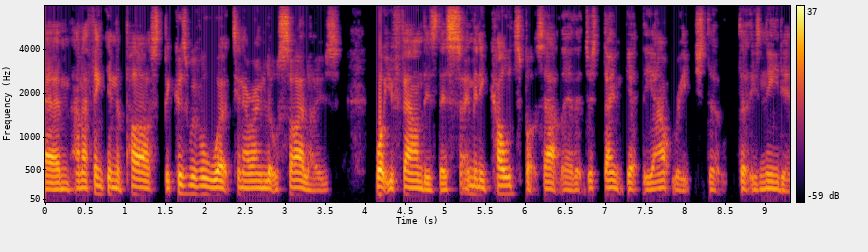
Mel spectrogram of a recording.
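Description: Man with a slight East London accent, medium pitch, dark, mellow tone, fairly even intonation and moderate pace. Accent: East London, Essex, slight. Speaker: law firm partner. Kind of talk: casual interview.

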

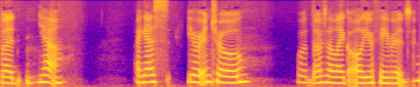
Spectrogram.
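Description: With a German accent, a woman talks fairly slowly at a medium pitch, using fairly even intonation and long, frequent pauses. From Germany. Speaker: podcast co-host. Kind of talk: casual chat.

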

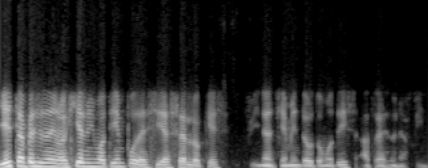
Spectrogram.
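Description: At a very fast pace, a man speaks with lively intonation. His pitch is fairly high for a man. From small town in Argentina. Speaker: fintech executive. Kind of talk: interview.

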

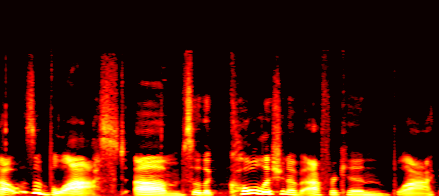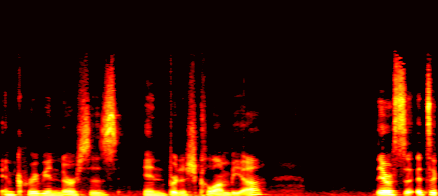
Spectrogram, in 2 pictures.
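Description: A woman with a Canadian accent speaks in a plain, everyday voice at medium pitch and a fairly slow pace. The recording is very clean, with a silent background. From Toronto, Canada. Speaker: nursing student and varsity soccer player. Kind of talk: interview.

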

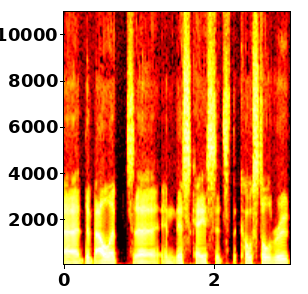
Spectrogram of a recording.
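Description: Against a quiet background, a man with a plain, everyday voice speaks fairly slowly at a fairly low pitch, in a dry, close sound with no echo. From Canada. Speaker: cycling advocate. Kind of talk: interview.

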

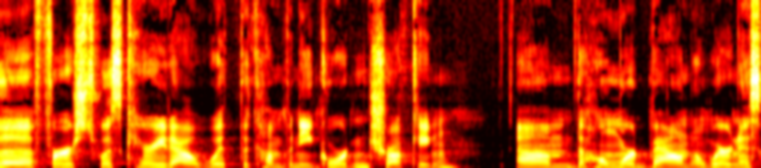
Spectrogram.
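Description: A woman speaks at a fairly quick pace with a plain, everyday voice, fairly low in pitch, with ordinary pitch variation. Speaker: podcast host. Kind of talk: casual, heavy profanity.

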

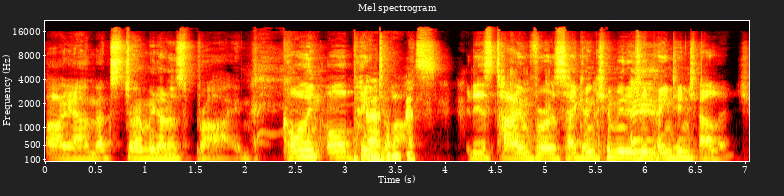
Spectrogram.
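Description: A man puts on a character voice, pitched fairly high and delivered at a moderate pace. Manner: mock-menacing, theatrical.

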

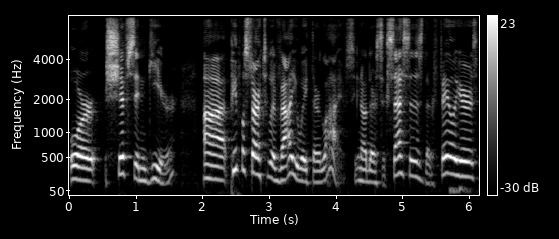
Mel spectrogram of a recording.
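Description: With an American accent, a woman speaks in an unremarkable speaking voice at medium pitch and a moderate pace, her intonation lively, on a very clean recording with a silent background. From Southern California, San Bernardino. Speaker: podcast host. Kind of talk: solo storytelling monologue. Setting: home office recording, alone.

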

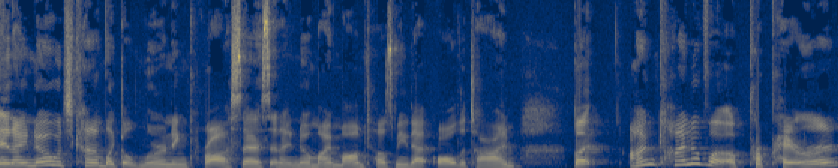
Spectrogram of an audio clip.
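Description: A woman speaks in an animated tone with lively intonation, at a fairly high pitch and a moderate pace. Her loudness stays very even. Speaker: podcast host. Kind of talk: casual solo chat.

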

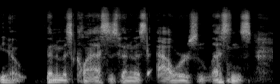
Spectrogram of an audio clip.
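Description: A man speaks in a somewhat breathy voice, recorded with a dry, close sound and no echo. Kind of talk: casual chat. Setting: video call. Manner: rambling, long-winded.

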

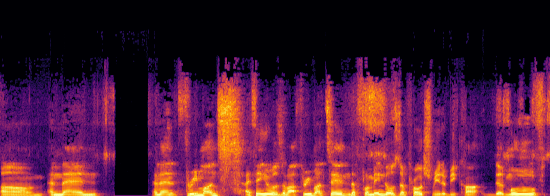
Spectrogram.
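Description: A man talks fairly quickly in an ordinary speaking voice with a fairly high pitch. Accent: American. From US South, Miami, Florida. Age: 20s. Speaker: esports executive. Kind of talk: interview.

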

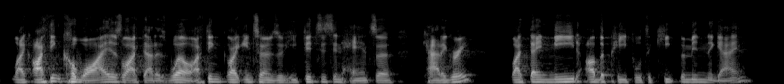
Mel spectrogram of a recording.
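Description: With an Australian accent, a man speaks in a fairly low pitch with fairly even intonation. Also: fairly quick pace. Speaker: podcast co-host. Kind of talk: casual chat.

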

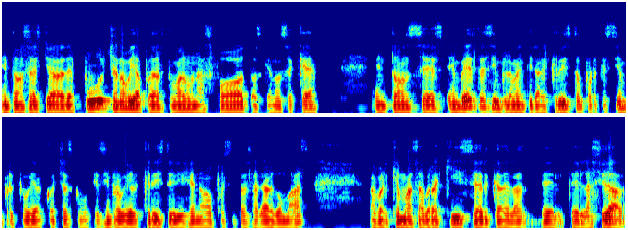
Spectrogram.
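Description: Intonation stays fairly even while the words rush out very fast. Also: man, medium pitch for a man. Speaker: travel photographer. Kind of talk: casual chat.

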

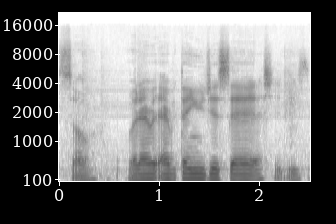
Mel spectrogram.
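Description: Music plays in the background behind a man's voice. He speaks at a medium pitch with monotone, flat intonation. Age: 20s. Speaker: aspiring truck driver. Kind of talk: casual chat.

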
